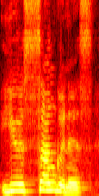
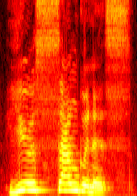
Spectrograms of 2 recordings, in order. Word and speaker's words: jus sanguinis: Sa Latin, ito raw ay Jus Sanguinis. Jus Sanguinis. Sa American pronunciation naman, pwede rin daw ang Jus Sanguinis.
